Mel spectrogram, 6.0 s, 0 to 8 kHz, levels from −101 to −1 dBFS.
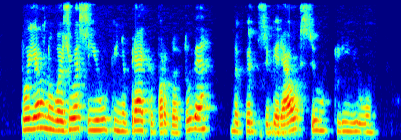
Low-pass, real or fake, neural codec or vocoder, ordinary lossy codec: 7.2 kHz; real; none; Opus, 64 kbps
